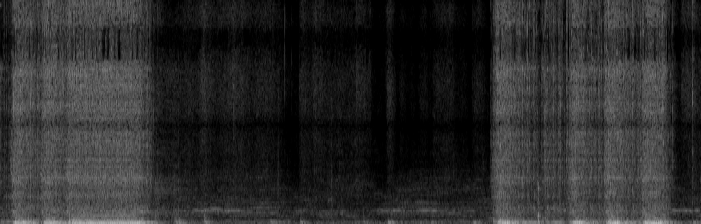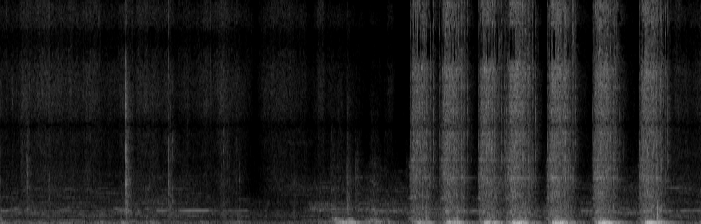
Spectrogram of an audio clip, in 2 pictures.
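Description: A sewing machine stitches the hem of a kameez in three separate rhythmic bursts of rapid mechanical chatter, with quiet fabric handling and faint clicks between runs.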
